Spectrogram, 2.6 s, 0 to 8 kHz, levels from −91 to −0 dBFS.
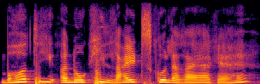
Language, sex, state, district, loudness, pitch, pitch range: Hindi, male, Jharkhand, Ranchi, -15 LUFS, 190 Hz, 160-215 Hz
